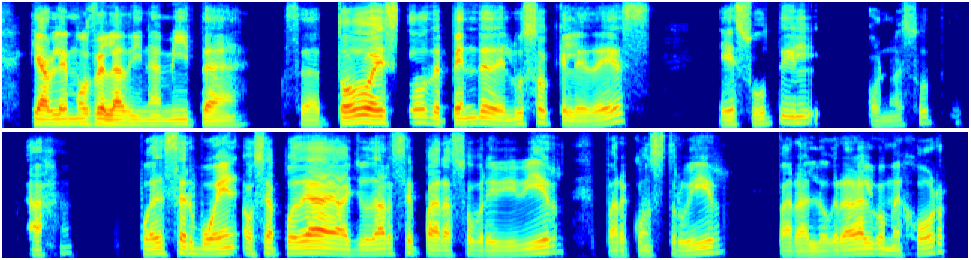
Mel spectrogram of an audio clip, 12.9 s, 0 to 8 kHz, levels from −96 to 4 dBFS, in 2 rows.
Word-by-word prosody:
que - - +4
hablemos 115 +2 +3
de - - +9
la 105 -1 +6
dinamita. 105 0 -3 0.2
O - - -35
sea, 105 -1 -9
todo 150 +10 +6
esto 150 +1 +3
depende 130 0 +2
del 105 - -1
uso 135 +4 -1
que - - -5
le 95 -2 -4
des. - - -3 0.4
¿Es 110 +2 -2
útil 145 +4 -6 0.3
o 95 - -16
no 100 - -19
es 100 - -13
útil? 145 +1 -20 0.2
Ajá. - - -8 0.4
Puede 120 +2 -2
ser 130 - +1
buen 120 +3 +2
o - - -6
sea, - - -1
puede 130 +2 +1
a 135 -3 +8
ayudarse 115 +2 -3
para - - -2
sobrevivir, 110 +11 -5 0.2
para 100 0 -8
construir, 110 +8 -7 0.3
para 95 -1 -6
lograr 100 +4 -4
algo 125 +1 -1
mejor 105 -2 -7
115 Hz, 175 wpm, -23 LUFS, 105-130 Hz, 0.4 s, de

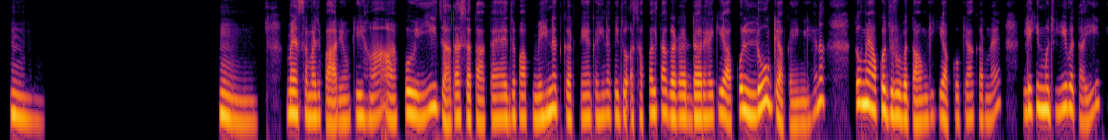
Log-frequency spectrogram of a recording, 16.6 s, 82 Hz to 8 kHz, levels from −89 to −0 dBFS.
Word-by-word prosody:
हुँ। 165 -5 -2 2.6
हुँ, 155 -5 -1 0.5
मैं 200 -1 +6
समझ 175 -3 -1
पा 150 -2 -1
रही 150 +2 -4
हूँ 155 0 -4
कि 180 -1 0
हाँ, 170 +1 -5 0.2
आपको 195 +4 +3
ये 185 +7 +1
ज़्यादा 175 -4 -2
सताता 165 -2 -4
है 170 0 -1
जब 180 +2 -4
आप 175 0 -4
मेहनत 190 +7 +2
करते 175 0 -4
हैं 175 0 -2
कहीं 180 0 -5
न 190 - -4
कहीं 185 0 -3
जो 185 - -2
असफलता 200 +5 -3
का 180 -1 +3
ड 180 0 +1
डर 175 +1 +3
है 180 0 -1
कि 200 +3 -1
आपको 175 +6 +1
लोग 220 +7 +5
क्या 185 -6 +1
कहेंगे, 140 +1 -7
है 205 +8 -9
ना? 295 +2 +1 0.5
तो 275 - +5
मैं 270 -1 +9
आपको 225 -1 +4
ज़रूर 190 -3 +3
बताऊँगी 165 +1 -2
कि 185 0 -7
आपको 170 +1 -4
क्या 175 0 -6
करना 165 0 -7
है 240 +7 -9 0.3
लेकिन 220 +3 +3
मुझे 215 -2 +4
ये 230 +3 +1
बताइए 200 - -3
180 Hz, 175 wpm, -21 LUFS, 165-200 Hz, 2.6 s, मैं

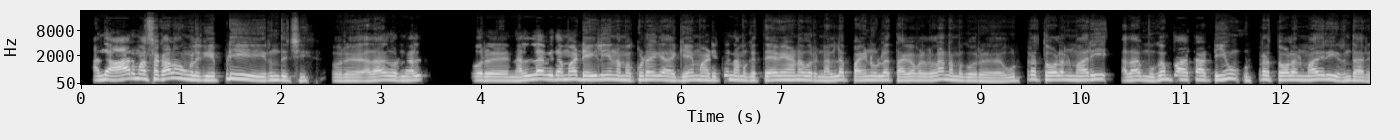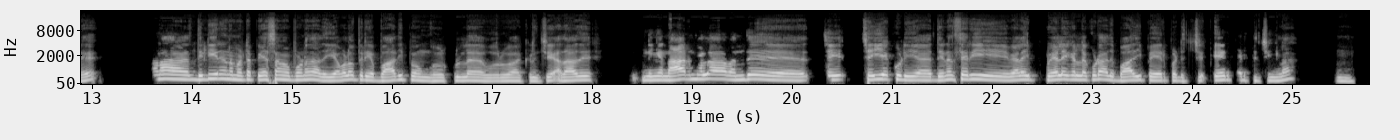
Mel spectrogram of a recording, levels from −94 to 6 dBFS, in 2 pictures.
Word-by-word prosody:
அந்த 175 +4 +2 0.2
6 230 - +4
மாச 215 -1 +2
காலம் 240 +2 +3
உங்களுக்கு 180 -5 +1
எப்பிடி 225 +8 -1 0.3
இருந்துச்சு? 160 -3 -2 0.3
ஒரு 140 0 -1 0.2
அதாவது 160 +4 +2
ஒரு 160 - -3
நல் 160 +3 +1 0.6
ஒரு 160 -1 +3 0.3
நல்ல 180 +6 +2
விதமா 195 +1 +2
டெய்லியும் 190 +2 +2
நம்ம 180 -2 +1
கூட 180 +1 +2 0.3
கேம் 175 +2 +1
ஆடிட்டு 160 +2 -2
நமக்கு 165 -2 0
தேவையான 180 +1 +2
ஒரு 165 - -1
நல்ல 155 +4 +1
பயனுள்ள 170 +2 +1
தகவல்கலாம் 160 +5 0
நமக்கு 155 -3 -1
ஒரு 140 -1 -1 0.3
உற்ற 155 +8 -4
தோழன் 180 0 +2
மாரி, 180 +4 +1 0.2
அதாவது 165 +2 0
முகம் 190 +5 -1
பாக்காட்டியும், 185 +3 0
உற்ற 190 +6 -2
தோழன் 175 0 +2
மாரி 195 +2 +2
இருந்தாரு. 155 -1 -1 0.7
ஆனா, 215 +1 +2 0.3
திடீருனு 220 +3 +1
நம்மட்ட 190 -1 0
பேசாம 185 0 0
போனது, 185 +2 +1
அது 150 - +1
எவ்வளோ 180 +4 +1
பெரிய 160 -3 +1
பாதிப்ப 165 +2 0
உங்களுக்குள்ள 140 +2 -1 0.2
உருவாக்கினுச்சு? 135 0 -2
அதாவது 155 +3 +1 0.6
நீங்க 170 +1 +2
நார்மலா 205 +2 +3
வந்து 185 +3 +1 0.7
செய் 185 +1 0 0.3
செய்யக்கூடிய 190 -3 +1 0.2
தினசரி 195 +3 +1 0.3
வேலை 180 +2 +2 0.2
வேலைகள்ல 185 -1 +2
கூட 195 - +2
அது 165 - -1
பாதிப்ப 160 +1 0
ஏற்படுச்சு 140 -4 -6 0.2
ஏற்படுத்துச்சுங்களா? 160 0 -4 0.5
ம். 120 -2 -5
175 Hz, 145 wpm, -18 LUFS, 160-190 Hz, 0.7 s, 6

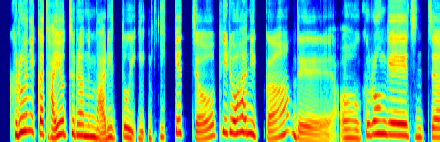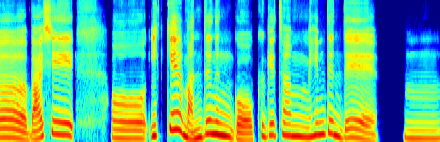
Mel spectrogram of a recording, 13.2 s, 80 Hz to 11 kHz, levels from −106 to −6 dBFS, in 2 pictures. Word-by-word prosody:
그러니까 315 +2 +3
다이어트라는 250 +1 +2
말이 205 0 0
또 215 -2 +1
있 175 - -2
있 170 - -7 0.2
있겠죠 215 - -4
필요하니까. 295 - 0
네. 150 - -5
어 195 -2 -3
그런 285 +6 +2
게 265 -2 +5
진짜 205 -4 -1
맛이 255 - 0 0.6
어 185 -2 -2
있게 370 - +2
만드는 240 - +3
거 150 -3 0
그게 255 +2 -3
참 235 -3 0
힘든데 205 - -1 0.4
음 185 -1 -8
220 Hz, 210 characters per minute, -20 LUFS, 185-270 Hz, 0.6 s, 게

